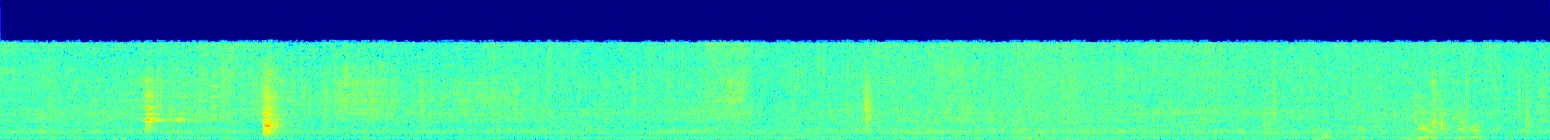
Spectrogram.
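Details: Honeybees carrying pollen back to their hive: a continuous low buzzing hum from many bees, with a few brief louder passes as single bees fly close, and faint clicks.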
